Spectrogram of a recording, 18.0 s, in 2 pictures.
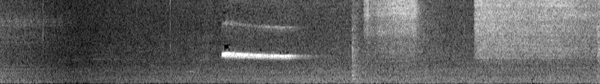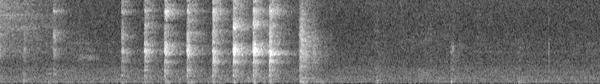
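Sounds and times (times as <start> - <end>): short high whistle: 3.3 - 4.6
compressed air hissing: 5.5 - 6.4, 7.1 - 9.4
train clacking: 8.2 - 14.9, 16.7 - 17.6.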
